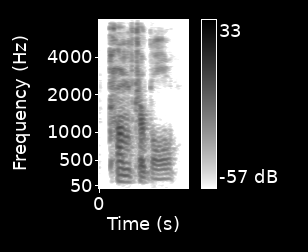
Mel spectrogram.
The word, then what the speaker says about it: comfortable: I say four syllables.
